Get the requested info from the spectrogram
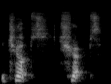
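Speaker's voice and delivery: "chips" said as "chups"; U instead of I. Shown as a demonstration. Mocking how they order fish and chips, "chips" as "chups". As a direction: say "chips" with a short U for the I. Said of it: "it's U instead of I".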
